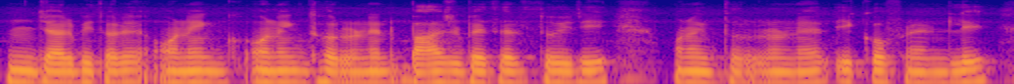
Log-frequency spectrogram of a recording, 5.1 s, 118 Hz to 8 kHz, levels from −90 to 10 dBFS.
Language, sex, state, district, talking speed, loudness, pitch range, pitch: Bengali, female, Tripura, West Tripura, 140 wpm, -18 LUFS, 110-115 Hz, 115 Hz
